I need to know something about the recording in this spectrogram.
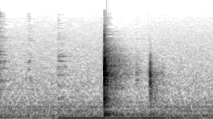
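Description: A knife clicks against a wooden board.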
